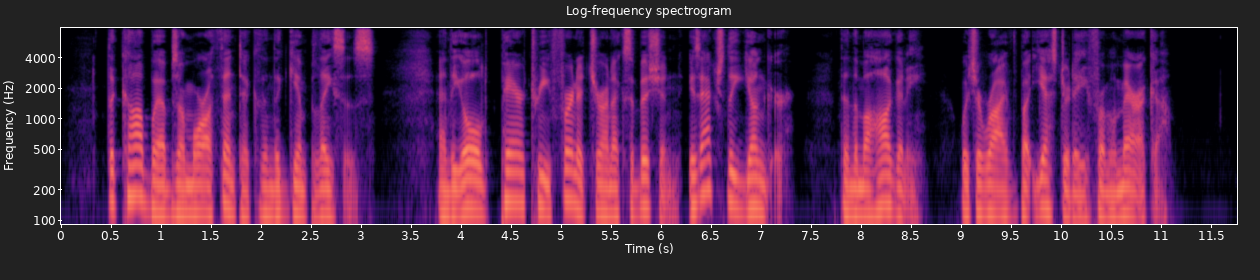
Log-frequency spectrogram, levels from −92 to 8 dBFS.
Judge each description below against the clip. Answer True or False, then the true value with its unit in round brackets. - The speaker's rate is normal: True (150 wpm)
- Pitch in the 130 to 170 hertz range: False (110 Hz)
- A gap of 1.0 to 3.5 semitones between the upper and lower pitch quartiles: False (3.9 semitones)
